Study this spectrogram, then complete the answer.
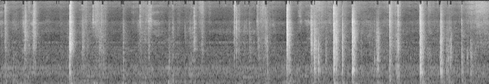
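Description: Scissors snip through paper card stock to cut a half-inch strip, a sparse series of sharp, close clicks and crunches that quicken toward the end, with quiet gaps between cuts and no talking.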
